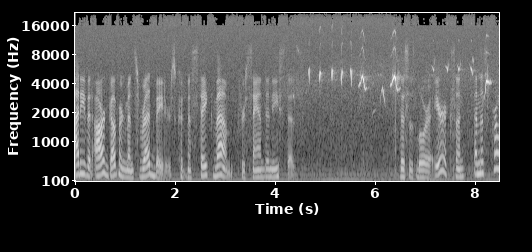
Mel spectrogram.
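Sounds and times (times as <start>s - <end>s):
speech: 0.0s - 4.6s, 6.5s - 8.4s
red crossbill calling with short high chip notes: 2.7s - 8.4s.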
